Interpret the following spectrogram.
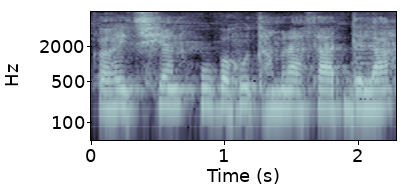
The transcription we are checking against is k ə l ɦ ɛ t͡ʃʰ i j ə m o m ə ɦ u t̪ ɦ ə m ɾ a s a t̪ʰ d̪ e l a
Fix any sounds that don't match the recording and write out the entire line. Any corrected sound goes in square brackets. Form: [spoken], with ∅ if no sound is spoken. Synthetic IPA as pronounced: k ə [∅] ɦ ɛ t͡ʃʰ i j ə [n] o [b] ə ɦ u t̪ ɦ ə m ɾ a s a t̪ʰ d̪ e l a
